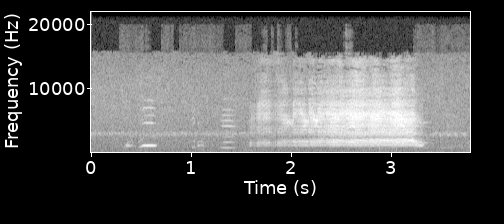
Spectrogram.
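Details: Yellow-headed Blackbird calling northwest of Regina, Saskatchewan, Canada, on May 6, 2014: a few short clipped notes, then one long, harsh, buzzy rasp lasting nearly two seconds, over a faint steady high tone in the background.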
